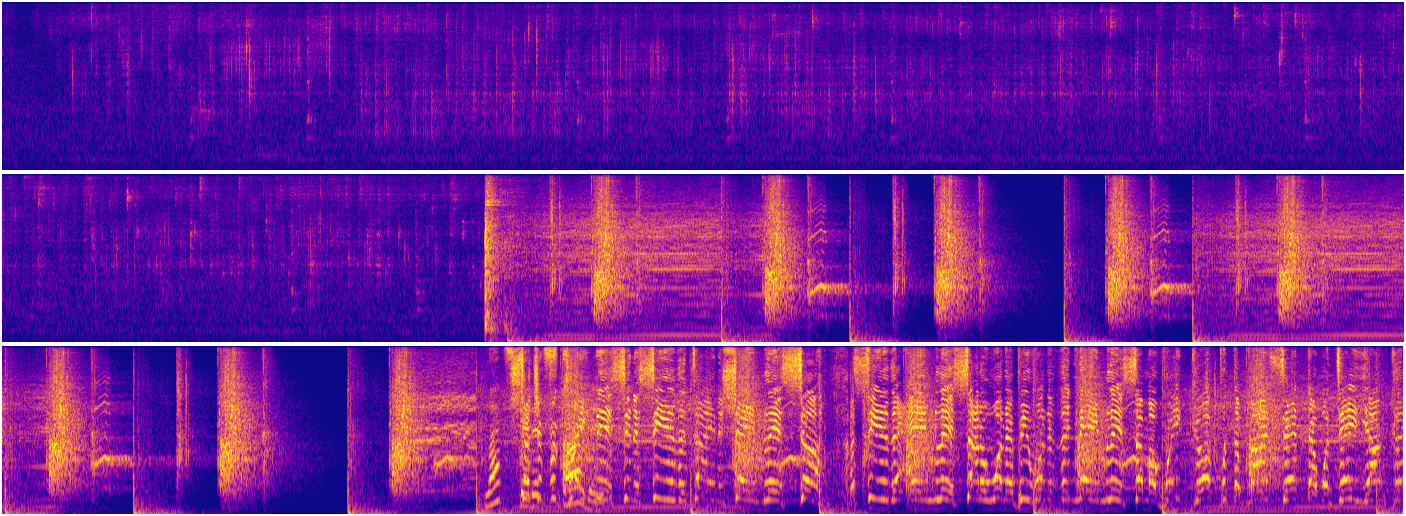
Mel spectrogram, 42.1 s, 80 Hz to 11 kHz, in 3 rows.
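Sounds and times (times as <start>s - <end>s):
crackling hiss with small pops: 0.5s - 11.7s
loud music with heavy bass: 26.0s - 29.8s, 31.8s - 37.1s, 38.4s - 42.0s.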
